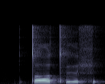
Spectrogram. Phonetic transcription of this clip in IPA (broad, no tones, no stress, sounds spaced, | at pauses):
t ɔ tʼ ʉ ɬ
